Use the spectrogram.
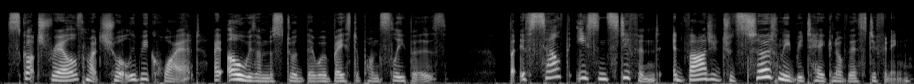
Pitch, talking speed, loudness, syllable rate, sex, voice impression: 195 Hz, 170 wpm, -21 LUFS, 5.9 syllables/s, female, very feminine, very adult-like, very middle-aged, thin, very tensed, very powerful, very bright, very hard, very clear, very fluent, slightly raspy, very cool, very intellectual, very refreshing, sincere, slightly calm, slightly friendly, slightly reassuring, very unique, elegant, wild, slightly sweet, very lively, very strict, very intense, very sharp, slightly light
